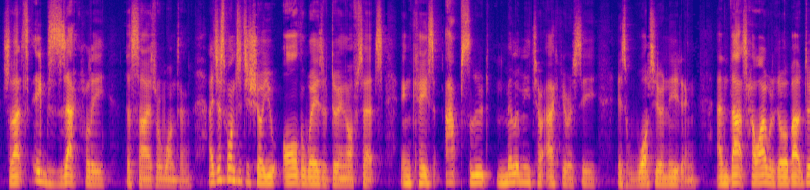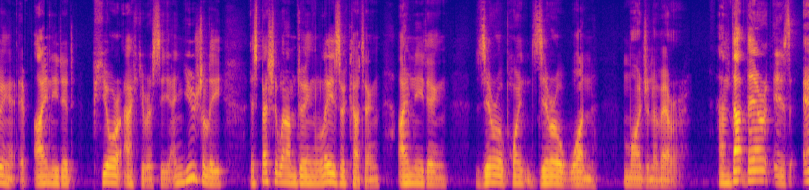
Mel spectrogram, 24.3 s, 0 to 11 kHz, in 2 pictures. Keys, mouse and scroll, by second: 1.6 middle click, 8.3 x, 8.8 scroll down 1, 10.3 shift+middle click, 11.2 scroll down 1, 11.9 middle click, 12.4 shift+middle click, 15.9 shift+middle click, 16.6 shift+middle click.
